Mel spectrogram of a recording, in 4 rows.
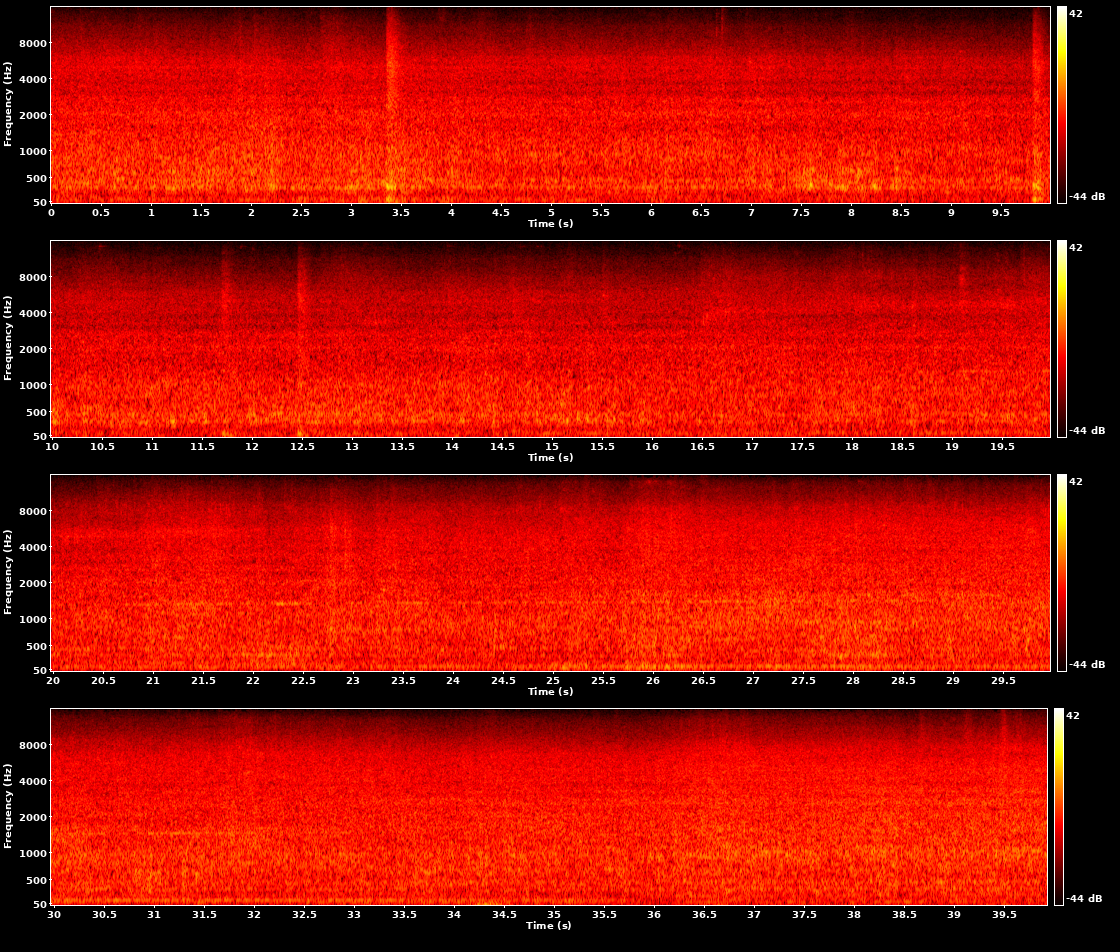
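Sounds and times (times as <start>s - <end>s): train wheels rumbling on track: 0.0s - 39.9s
wheels clacking over rail joints: 9.7s - 19.8s.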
